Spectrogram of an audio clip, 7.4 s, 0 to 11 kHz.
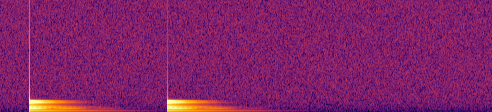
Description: Clock strike, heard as a bell. 2. Two o'clock.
